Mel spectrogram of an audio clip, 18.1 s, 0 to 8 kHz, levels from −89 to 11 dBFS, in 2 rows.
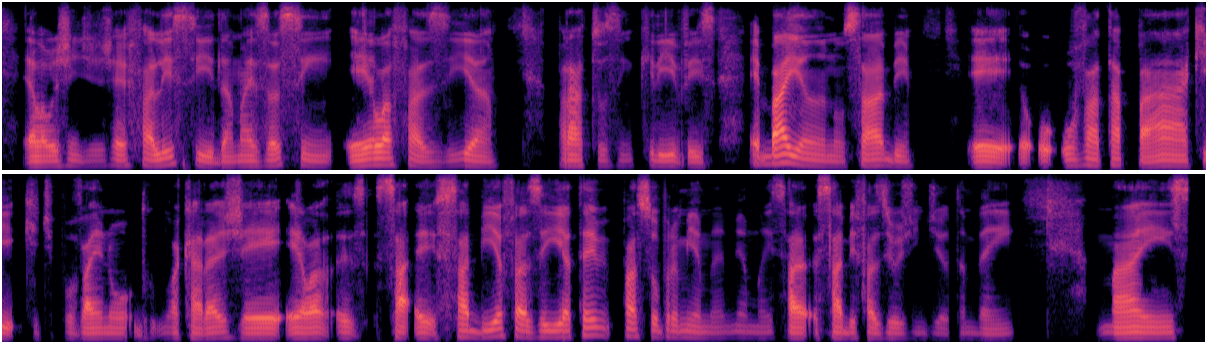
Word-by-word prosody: Ela, 85 0 +3
hoje 90 +2 -1
em - - -12
dia, 90 +1 -14
já 90 - -3
é - - 0
falecida, 95 - -1
mas, 90 +1 -3
assim, 90 -2 -1
ela 110 +5 +4
fazia 85 -2 -3 0.4
pratos 95 0 -1
incríveis. 90 -3 -6 0.2
É - - +1
baiano, 95 - +5
sabe? 95 -3 +2 0.4
É 85 -2 +3 0.2
o - - -1
o 100 - -4
o - - -5
vatapá, 95 -3 +1
que - - -4
que - - -11
tipo - - -13
vai 85 0 +1
no 90 0 -6 0.2
no - - -15
acarajé, 90 -1 +1
ela, 90 0 +2
eh, - - -6
s 95 - -7
sa - - +3
eh, 95 - 0
sabia 110 +3 +1
fazer 105 -4 +2
e 105 +1 +1
até 135 +4 0
passou 115 -2 +2
pra 105 0 -6
minha 100 -2 -6
mãe. 90 0 -15
Minha 100 +1 -18
mãe 95 0 -18
sa 90 -1 +3
sabe 95 -1 +1
fazer 90 -1 -4
hoje 85 +1 -11
em - - -24
dia 85 -1 -16
também, 85 -1 -12 0.6
mas 95 0 +2
95 Hz, 170 wpm, -26 LUFS, 90-100 Hz, 0.6 s, baiano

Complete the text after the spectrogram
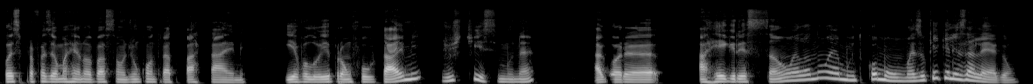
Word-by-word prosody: fosse 130 0 +2
para 125 - -3
fazer 130 0 0
uma 125 0 +2
renovação 120 -1 0
de 120 +1 -2
contrato 120 -3 -3
part 115 0 -2
time 105 -1 -2 0.4
e 115 - +4
evoluir 120 +1 +2
para 120 -2 +1
full 120 0 -2
time, 175 - +5 0.2
justíssimo, 160 - -4
né. 120 +1 -3 0.6
Agora 110 0 +2 0.4
a 115 - +3
regressão 130 - +1
ela 210 +4 +1
não 290 +4 -2
é 265 -2 +1
muito 205 -5 0
comum, 210 -10 +3
mas 160 +3 -1
o 195 - +1
que 290 - -3
que 295 - -3
eles 245 -5 +2
alegam? 110 - 0
125 Hz, 175 wpm, -24 LUFS, 115-170 Hz, 0.6 s, time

